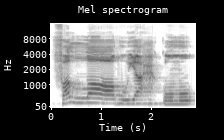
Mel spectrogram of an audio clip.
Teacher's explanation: یہاں لفظ اللہ کے لام کو پورا ادا کریں گے کیونکہ اس سے پہلے زبر ہے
